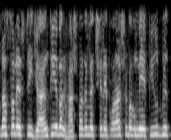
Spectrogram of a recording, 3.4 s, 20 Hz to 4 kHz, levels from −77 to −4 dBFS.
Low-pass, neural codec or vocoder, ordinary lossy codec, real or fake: 3.6 kHz; none; Opus, 24 kbps; real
